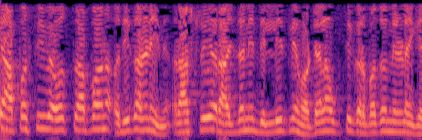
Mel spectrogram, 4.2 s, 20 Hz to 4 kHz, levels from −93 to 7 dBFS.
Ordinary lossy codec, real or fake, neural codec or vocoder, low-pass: none; real; none; 3.6 kHz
